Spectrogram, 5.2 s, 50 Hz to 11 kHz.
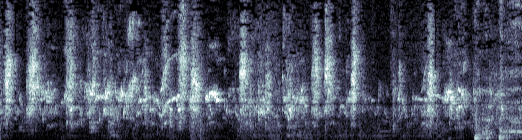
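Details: New hand-tame pied budgerigar, recorded 17 February 2023, amid continuous budgerigar chatter: rapid high warbling and chirping notes, with a short low human voice near the end.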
